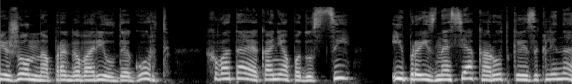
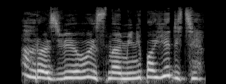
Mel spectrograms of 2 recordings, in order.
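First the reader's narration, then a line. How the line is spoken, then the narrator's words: Excited breathless exhale. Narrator (Russian): взволнованно выдохнула Винсенсия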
